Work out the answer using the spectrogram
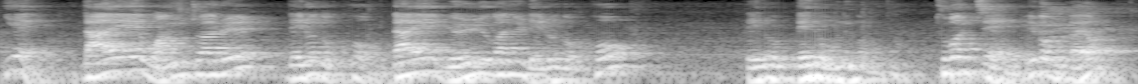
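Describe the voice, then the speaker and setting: A male pastor giving a lively sermon lecture to church officers, acting out prayers and voices as he preaches. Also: on the high side, unhurried, a crowd in the background. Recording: roomy, distant church sound.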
